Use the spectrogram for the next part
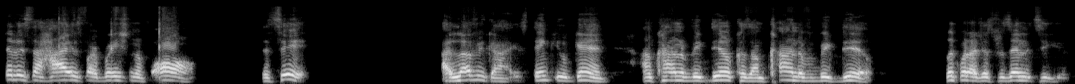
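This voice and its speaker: A woman's voice: fairly low pitch, normal speed, long pauses, a little mellow. A middle-aged woman giving a live tarot reading, talking straight to viewers in a blunt pep-talk way and swearing casually. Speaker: tarot reader.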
